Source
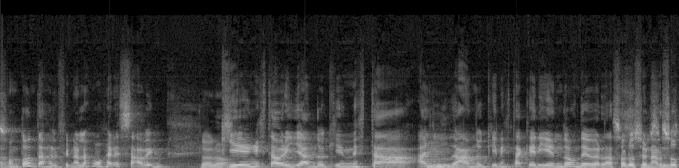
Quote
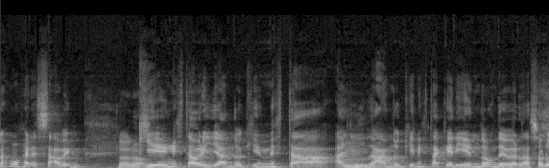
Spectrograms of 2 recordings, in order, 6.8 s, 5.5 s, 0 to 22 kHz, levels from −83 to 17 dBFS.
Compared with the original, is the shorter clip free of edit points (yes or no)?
yes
